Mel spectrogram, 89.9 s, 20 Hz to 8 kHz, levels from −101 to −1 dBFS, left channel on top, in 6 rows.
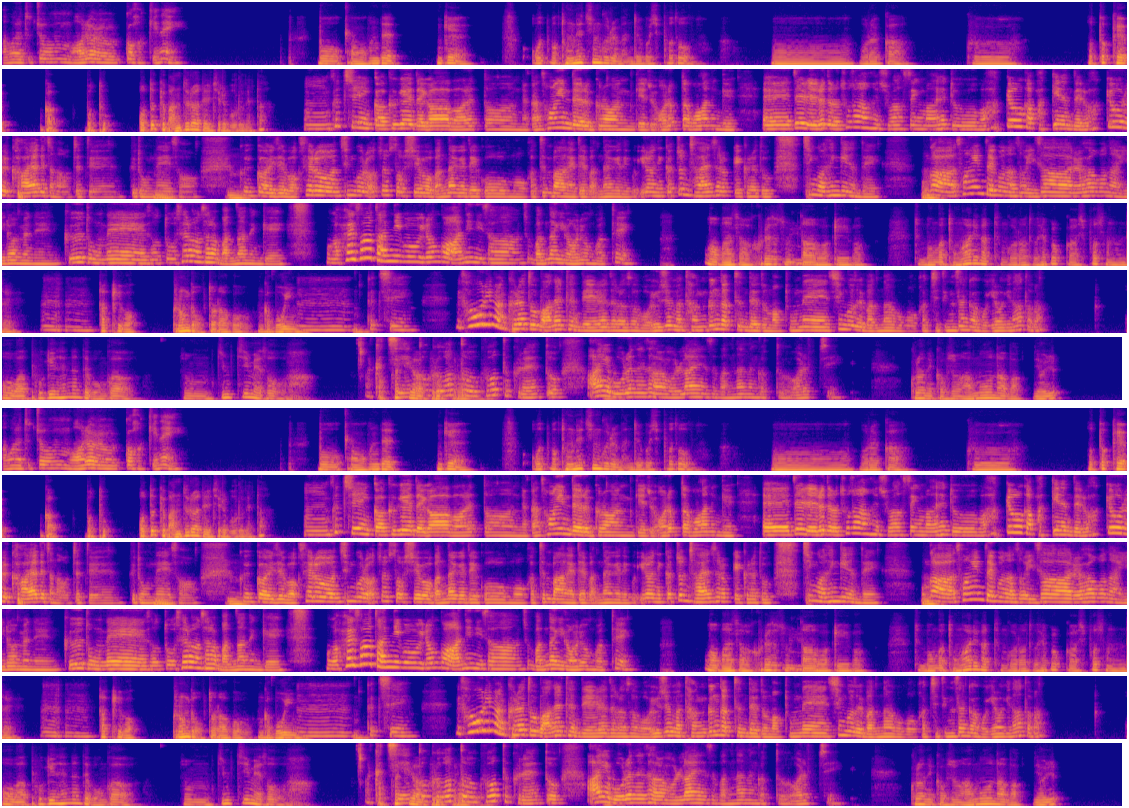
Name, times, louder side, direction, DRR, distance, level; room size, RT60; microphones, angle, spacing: voice 1, 0.0-2.3 19.0-24.7 25.1-42.0 42.3-53.4 55.4-55.8 60.5-61.2 63.9-65.5 66.1-73.9 79.8-86.2, right 2 dB, 70° right, 0.9 m, -29 dB
voice 2, 4.2-5.2 5.8-6.2 6.7-9.3 10.3-12.1 12.9-13.5 14.6-15.0 15.6-15.7 16.1-16.4 16.8-18.5 32.0-32.4 33.0-33.3 42.3-42.4 53.8-53.9 54.4-56.5 56.9-60.2 61.3-61.7 62.3-64.1 64.7-64.8 75.0-76.8 77.4-79.1 80.2-81.4 83.0-83.2 87.1-89.0, right 1 dB, ahead, 0.4 m, -31 dB
2.3 x 2.3 x 2.4 m
head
